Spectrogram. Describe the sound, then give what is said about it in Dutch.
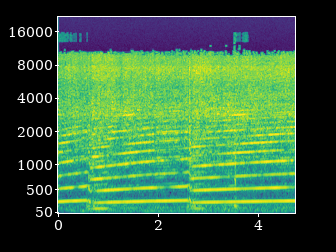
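A DTM race car engine, the same engine as used in Super GT, roars loudly and continuously with a strong, buzzing tone, dropping in pitch at a few quick gear shifts as it pulls hard. No one speaks. “Dus DTM heeft nu een motor gemaakt die dezelfde is als de Super GT”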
